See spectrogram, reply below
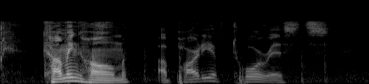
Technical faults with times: none

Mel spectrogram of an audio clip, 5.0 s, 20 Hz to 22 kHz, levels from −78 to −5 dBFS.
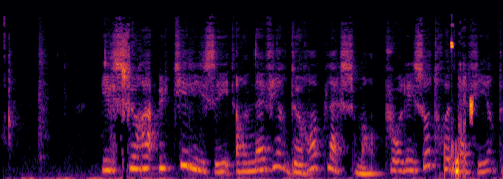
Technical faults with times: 1.16-1.31 DAB burbling
4.45-4.74 DAB burbling

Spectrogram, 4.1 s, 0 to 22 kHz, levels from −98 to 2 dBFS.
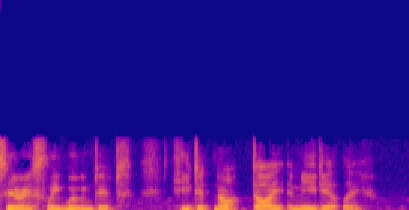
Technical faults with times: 3.19-3.74 AMR rate drop

